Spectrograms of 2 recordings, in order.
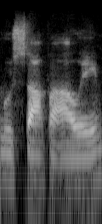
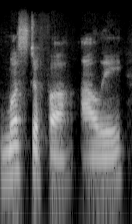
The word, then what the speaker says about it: Mustafa Ali: he is really clarifying his name is not mustafa ali it's pronounced mustapha ali he wants the right pronunciation on that he's tired of being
